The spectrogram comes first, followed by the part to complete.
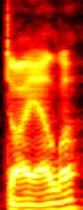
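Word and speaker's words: Dyalla: I'll shout out um Della, I think I think is how you say it.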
